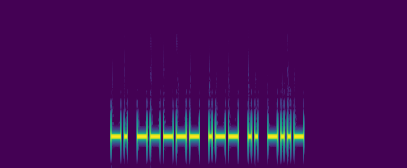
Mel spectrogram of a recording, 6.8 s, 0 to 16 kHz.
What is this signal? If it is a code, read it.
Morse code, heard as a keyed tone, about 22 wpm, 700 Hz. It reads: N0WIX
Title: USA Call Signs - 5 Characters - Repeated 3x - 22wpm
